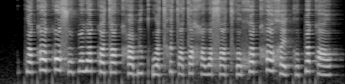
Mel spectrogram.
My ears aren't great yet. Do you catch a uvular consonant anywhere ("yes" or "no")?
yes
